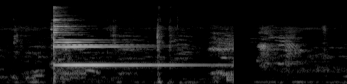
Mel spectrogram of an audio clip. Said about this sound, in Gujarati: ઘંટડી વગાડે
